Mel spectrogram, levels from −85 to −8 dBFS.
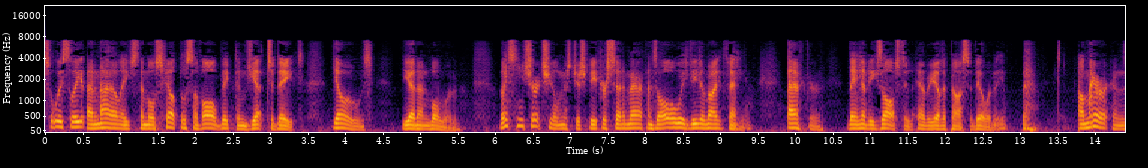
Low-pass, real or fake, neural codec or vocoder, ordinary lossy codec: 7.2 kHz; fake; codec, 16 kHz, 0.5 kbps, FreqCodec, larger model; MP3, 32 kbps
